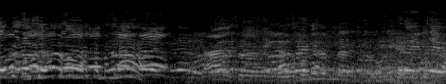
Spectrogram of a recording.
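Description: Several voices calling and shouting over one another without a break: photographers calling out to the stars at a red-carpet photo call.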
